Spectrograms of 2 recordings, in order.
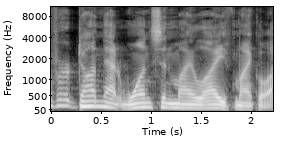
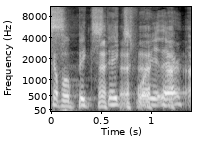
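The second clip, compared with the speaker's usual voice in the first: higher-pitched casual offer, on the edge of laughing; mock waitress offer; 7 semitones higher than usual. Server offering steaks to diners, mock chummy offer.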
